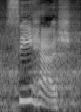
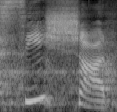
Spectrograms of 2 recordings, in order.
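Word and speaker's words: C#: Then हमारा है सी हैश, इट is pronounce as सी शार्प, इसको सी शार्प करके प्रोनाउंस किया जाता है।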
